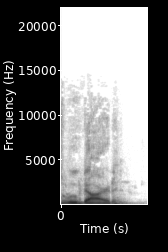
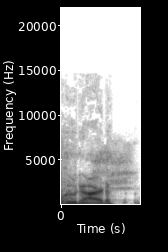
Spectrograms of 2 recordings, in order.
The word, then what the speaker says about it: Woodard: I've gotten a lot of misspellings and a lot of mispronunciations. – Yeah. – Woodward being the biggest, I get Woolard Waters. – I always assumed it was pronounced Woodard.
